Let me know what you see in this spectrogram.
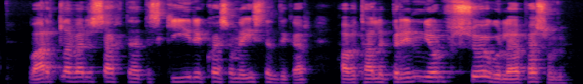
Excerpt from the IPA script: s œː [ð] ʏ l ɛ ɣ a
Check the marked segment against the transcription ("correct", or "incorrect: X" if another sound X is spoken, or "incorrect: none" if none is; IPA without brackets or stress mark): incorrect: ɣ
